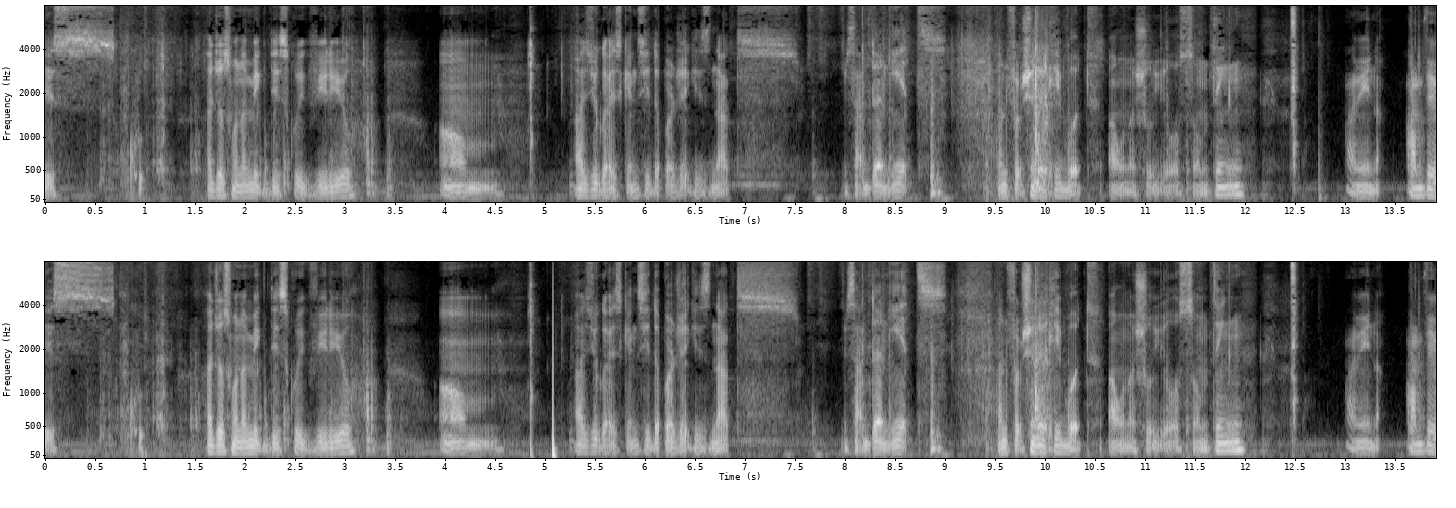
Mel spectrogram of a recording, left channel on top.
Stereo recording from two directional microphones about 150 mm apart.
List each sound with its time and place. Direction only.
0.0 s music: 15° right (ahead or behind)
1.6 s speech: 50° right (ahead or behind); by 4.6 s 20° right (ahead or behind)
4.8 s a sound: 10° right (ahead or behind)
6.0 s speech: 55° right (ahead or behind); by 9.8 s 25° right (ahead or behind)
9.8 s speech: 40° right (ahead or behind)
13.0 s speech: centre (ahead or behind)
